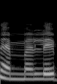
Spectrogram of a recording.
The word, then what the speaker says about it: MLA: an MLA because we are pronouncing M which is a vowel sound.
